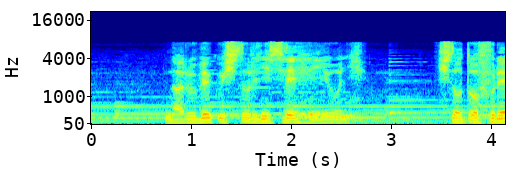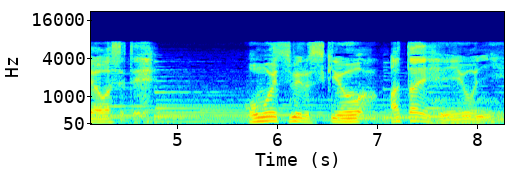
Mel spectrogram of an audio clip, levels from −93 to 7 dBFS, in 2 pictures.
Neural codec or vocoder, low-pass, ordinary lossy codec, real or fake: none; 7.2 kHz; AAC, 48 kbps; real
